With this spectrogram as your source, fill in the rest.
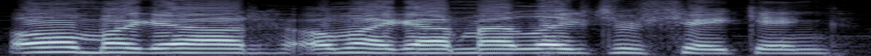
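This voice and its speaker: A woman commentating her own game play, excitable and talking to herself, with cheering outbursts. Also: mid-range voice, a little fast, smooth, dry recording, soft background music. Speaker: gamer playing a game on video.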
